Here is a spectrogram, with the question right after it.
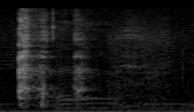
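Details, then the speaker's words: Comic, acted cough from an adult man who says he feels unwell: two short, deliberately exaggerated cough bursts, not a real clinical cough. "There goes that cough again. Oh, terrible, isn't it?"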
